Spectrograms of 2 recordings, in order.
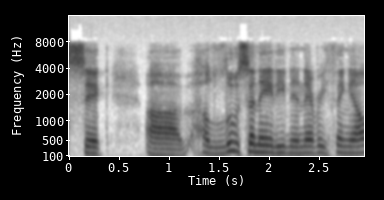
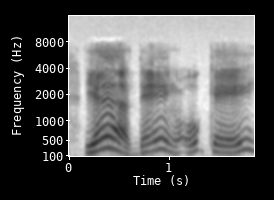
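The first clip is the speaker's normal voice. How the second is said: put-on Minnesota accent; 3 semitones higher than usual. Speakers in Minnesota joking about local speech, doing a Minnesota accent. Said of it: "Minnesota accent that we, since we're in Minnesota".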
